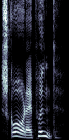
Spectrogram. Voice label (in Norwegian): "skaalæpund", hemsedalsmaalet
